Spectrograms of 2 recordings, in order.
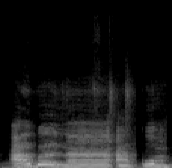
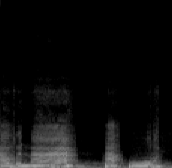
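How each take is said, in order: First: The long vowel is held only briefly. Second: The long vowel is stretched out fully.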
